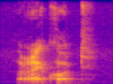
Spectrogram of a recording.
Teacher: record that is used as a noun, the stress is at the beginning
